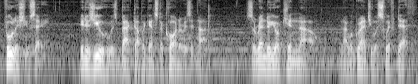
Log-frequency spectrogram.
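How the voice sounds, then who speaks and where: An arrogant demon warlord from a fantasy game, menacing and extremely low. He commands and taunts in an imperious, theatrical way over prominent music. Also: animated, normal speed, vocal fry, full character voice. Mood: mocking.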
